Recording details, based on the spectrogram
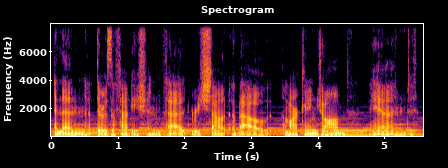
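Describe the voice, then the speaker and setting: A man from El Salvador telling his personal story in a measured, reflective way. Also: sits low, fairly even intonation. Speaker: research interviewee. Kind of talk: personal testimony. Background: music.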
